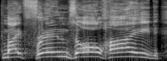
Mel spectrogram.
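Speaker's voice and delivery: plain reading voice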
